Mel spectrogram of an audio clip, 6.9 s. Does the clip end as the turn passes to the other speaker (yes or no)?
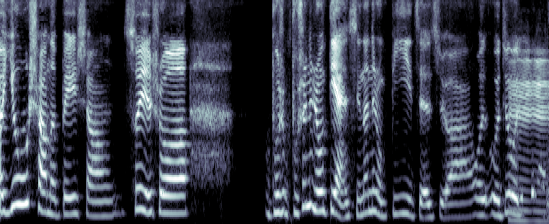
yes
